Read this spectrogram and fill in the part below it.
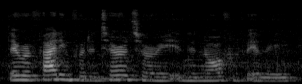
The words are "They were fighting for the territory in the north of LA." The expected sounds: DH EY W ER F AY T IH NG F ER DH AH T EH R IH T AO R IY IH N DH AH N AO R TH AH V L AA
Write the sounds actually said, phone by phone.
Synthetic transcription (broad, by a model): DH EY W ER F AY T IH NG F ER DH AH T EH R IH T AO R IY IH N DH AH N AO R TH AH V L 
